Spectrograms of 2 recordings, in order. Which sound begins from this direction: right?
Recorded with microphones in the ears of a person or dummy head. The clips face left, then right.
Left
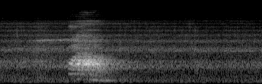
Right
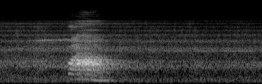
A shout, at 0.7 s.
